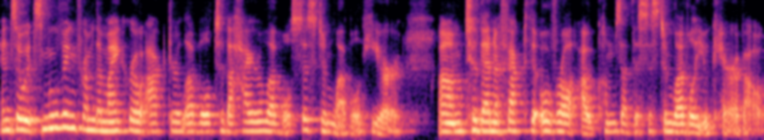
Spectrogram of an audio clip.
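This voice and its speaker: A woman's medium-pitched voice at a very fast pace with hardly any pauses, ordinary pitch variation and audible room echo. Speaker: evaluation expert presenter. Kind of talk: webinar lecture.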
